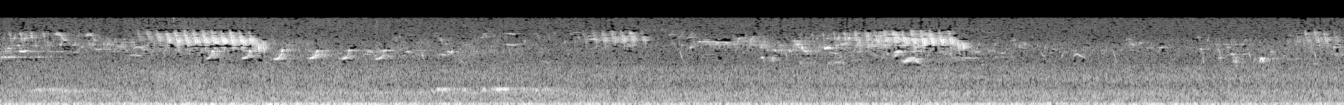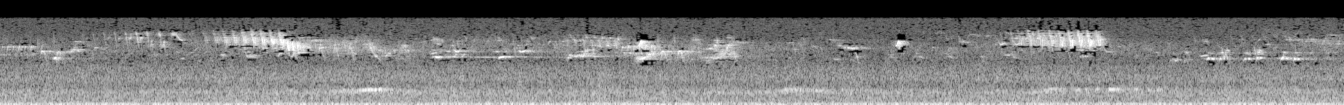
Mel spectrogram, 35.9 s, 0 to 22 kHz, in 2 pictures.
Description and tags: birds-in-spring
Recording done in the forest early in the morning, springtime, outside of Oslo, Norway. Lots of bird activity. Recording made with 2 sennheisser red-dot miniature microphones, custom mounted on a pair of sunglasses.Sharp MD recorder.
